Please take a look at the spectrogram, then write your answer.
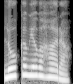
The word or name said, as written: ಲೋಕವ್ಯವಹಾರ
